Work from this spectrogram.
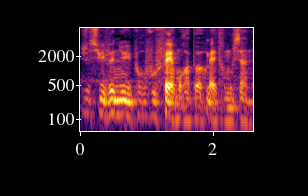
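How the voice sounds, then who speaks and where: A man's voice: lowish voice, moderate pace, heavy background noise, natural voice. A man playing a loyal demon warrior in a French anime dub, humble and restrained toward his master. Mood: subdued deference. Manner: deferential, restrained.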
